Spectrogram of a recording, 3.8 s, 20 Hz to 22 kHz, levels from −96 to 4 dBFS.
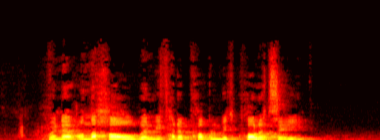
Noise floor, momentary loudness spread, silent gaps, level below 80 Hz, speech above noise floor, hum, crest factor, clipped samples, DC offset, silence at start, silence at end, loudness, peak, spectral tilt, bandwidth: -63 dBFS; 13 LU; none; -60 dBFS; 44 dB; none; 18 dB; under 0.1%; under 0.1%; 0.5 s; 0.75 s; -20 LUFS; -2 dBFS; -7.5 dB/octave; 11.5 kHz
